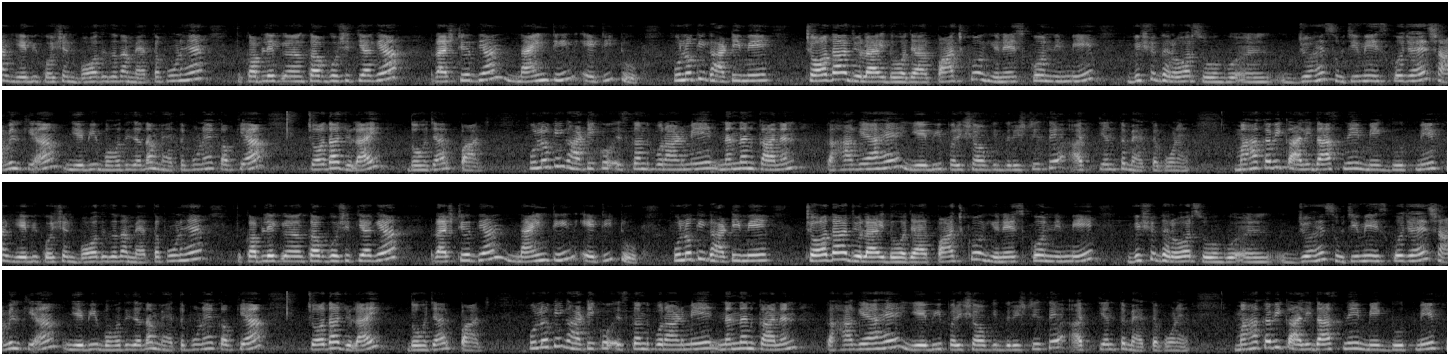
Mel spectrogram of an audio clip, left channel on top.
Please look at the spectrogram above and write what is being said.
ये भी क्वेश्चन बहुत ही ज्यादा महत्वपूर्ण है। तो कब घोषित किया गया राष्ट्रीय उद्यान? 1982। फूलों की घाटी में 14 जुलाई 2005 को यूनेस्को में विश्व धरोहर जो है सूची में इसको जो है शामिल किया। ये भी बहुत ही ज्यादा महत्वपूर्ण है। कब किया? 14 जुलाई 2005। फूलों की घाटी को स्कंद पुराण में नंदन कानन कहा गया है। ये भी परीक्षाओं की दृष्टि से अत्यंत महत्वपूर्ण है। महाकवि कालिदास ने मेघदूत में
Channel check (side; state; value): both; normal; correlation 0.73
